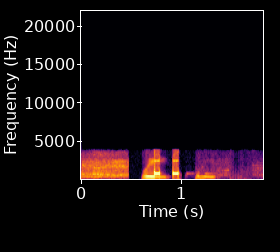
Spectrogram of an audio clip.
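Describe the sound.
Two short, clear electronic beeps in quick succession, steady and mid-pitched, cut in between muffled phone-line speech, with more talking after them.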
